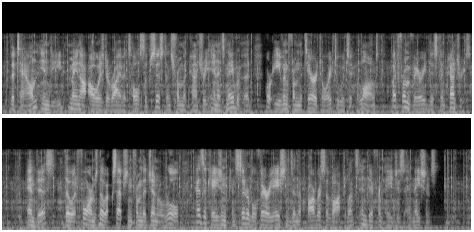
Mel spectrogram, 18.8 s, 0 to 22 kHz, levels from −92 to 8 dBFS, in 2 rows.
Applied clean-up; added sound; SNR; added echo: none; Mechanisms; 12 dB; none.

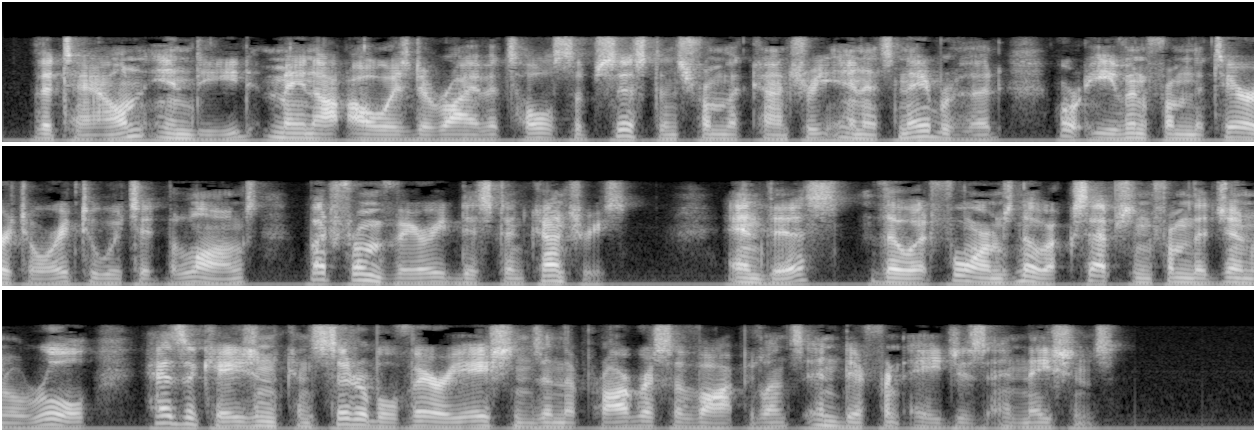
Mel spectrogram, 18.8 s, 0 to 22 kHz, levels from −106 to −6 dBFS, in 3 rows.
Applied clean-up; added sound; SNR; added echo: none; none; none; none.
